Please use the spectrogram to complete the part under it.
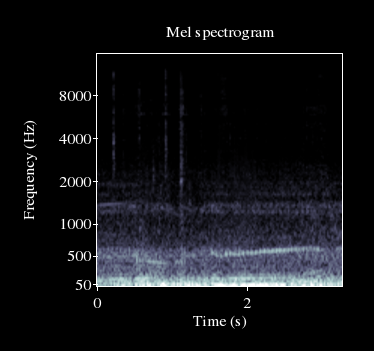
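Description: A 1995 Toyota Hilux Surf drives along a straight road, heard from inside as a steady loud engine drone and road rumble with a faint rising tone, no voices.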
